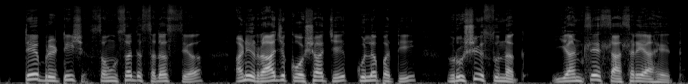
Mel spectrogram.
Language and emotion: Marathi, neutral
